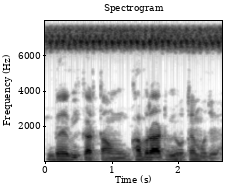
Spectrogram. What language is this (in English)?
Hindi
